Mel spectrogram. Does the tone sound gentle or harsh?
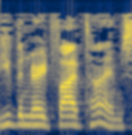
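gentle. The tone sounds gentle and caring. The words tell a hard truth with kindness. The speaker calls it right. "I think he said, ... He was telling her the truth in love"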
